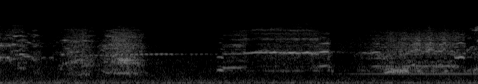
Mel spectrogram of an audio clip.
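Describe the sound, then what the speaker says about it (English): A creature in the video game Lost Skies squawks and honks in a run of harsh, nasal, goose-like calls, some sustained and whining. The calls are fairly close, with no talk over them. "I can hear you squawking away."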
